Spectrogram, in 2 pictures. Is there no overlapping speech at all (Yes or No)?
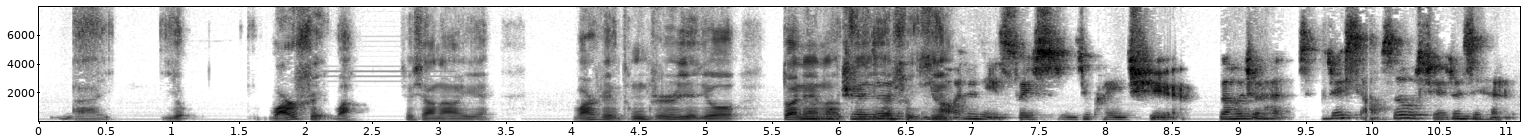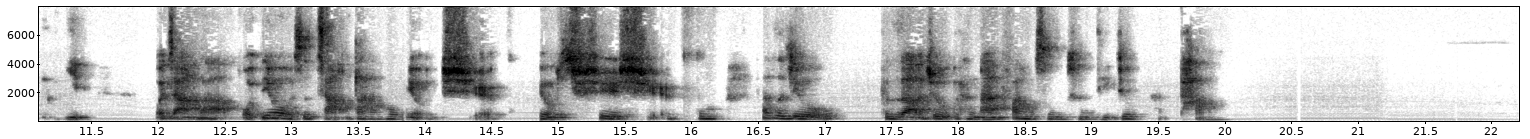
No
